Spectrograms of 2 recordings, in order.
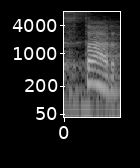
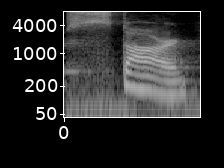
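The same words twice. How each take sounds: First: An extra e vowel comes before the s. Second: The word begins directly with the s sound. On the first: The speaker calls it wrong. "No vamos a anteponerle una E para decir start" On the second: The speaker calls it right. "no agregándole otro, ni otra letra, y vamos a decir start"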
